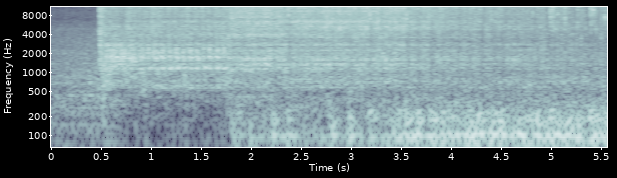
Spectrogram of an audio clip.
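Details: Shelby Daytona after sitting 3 months: long cranking, then it catches at a rough, uneven fast idle. Owners suspect the automatic choke isn't working.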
